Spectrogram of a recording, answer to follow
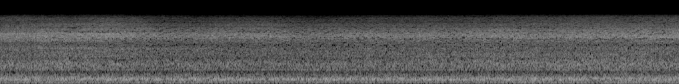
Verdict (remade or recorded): recorded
